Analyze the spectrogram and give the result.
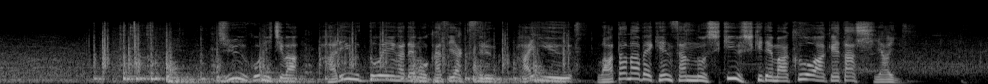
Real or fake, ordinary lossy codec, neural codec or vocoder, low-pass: real; none; none; none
